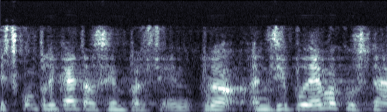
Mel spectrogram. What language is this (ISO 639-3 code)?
cat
